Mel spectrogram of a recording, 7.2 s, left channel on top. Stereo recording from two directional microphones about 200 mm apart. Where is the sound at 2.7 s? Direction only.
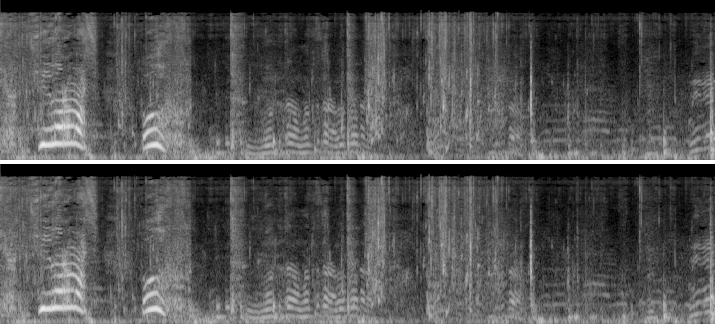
15° right (ahead or behind).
